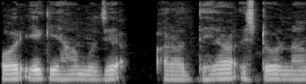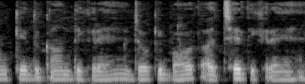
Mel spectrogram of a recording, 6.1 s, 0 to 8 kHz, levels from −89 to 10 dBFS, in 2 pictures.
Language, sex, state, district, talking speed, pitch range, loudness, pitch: Hindi, male, Bihar, Araria, 185 wpm, 115-130 Hz, -20 LUFS, 125 Hz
